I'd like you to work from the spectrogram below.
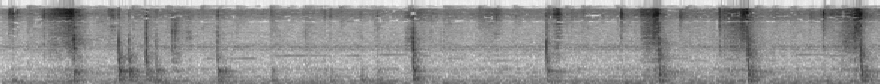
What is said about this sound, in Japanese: そしてね、人参も、みじん切り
